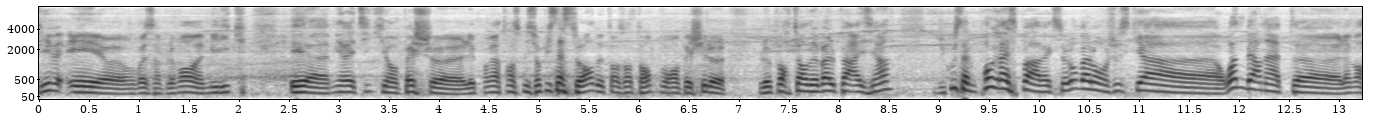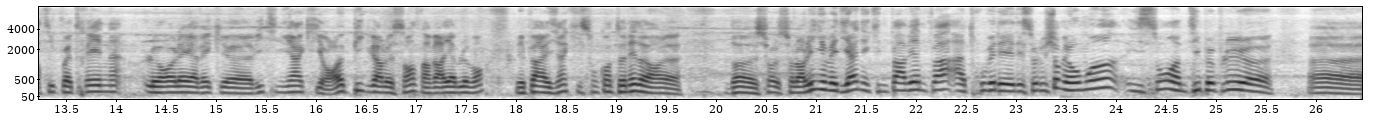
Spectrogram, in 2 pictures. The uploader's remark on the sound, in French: en direct du Juventus Stadium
